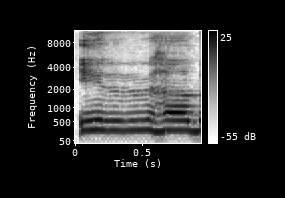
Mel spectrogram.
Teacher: huruf dzal bersifat rokhawah, beri sedikit aliran suara.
